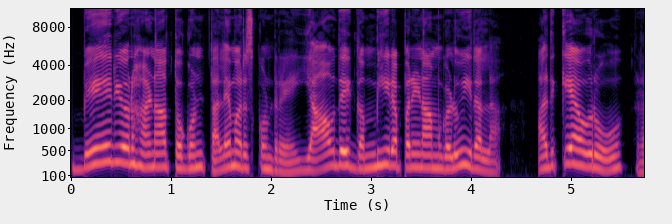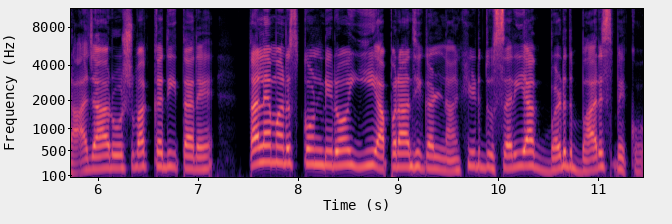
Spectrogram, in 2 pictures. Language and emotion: Kannada, disgusted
